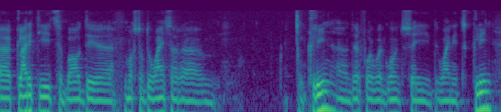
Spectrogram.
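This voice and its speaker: Fairly even intonation in a non-native accent, at a moderate pace. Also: man. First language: not English. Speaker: wine educator. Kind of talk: tutorial. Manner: halting, many fillers.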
